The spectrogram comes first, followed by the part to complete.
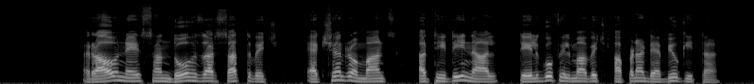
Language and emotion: Punjabi, neutral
